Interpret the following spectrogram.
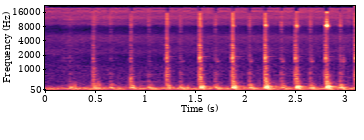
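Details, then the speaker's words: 2005 Chevy Silverado 2500HD steering column, intermediate shaft disconnected and rocked by hand: repeated dull clunks about three a second from worn steering column bearing play; rattle over bumps and low-speed turns for about 10 years, intermediate shaft replacement didn't fix it. "And again, I just want to show you how much play is in this thing. This is a noise I've been dealing with for about 10 years."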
